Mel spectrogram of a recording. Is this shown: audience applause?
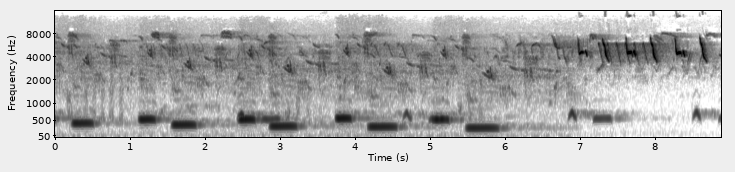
no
